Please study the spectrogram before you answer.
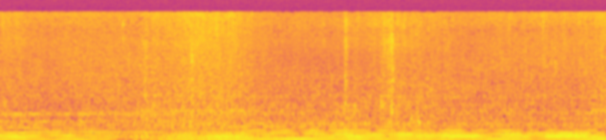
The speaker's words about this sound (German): Nimm die Geräusche der Wellen wahr. Das Rauschen des Meeres begleitet dich in dieser Meditation und hilft dir beim Entspannen.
